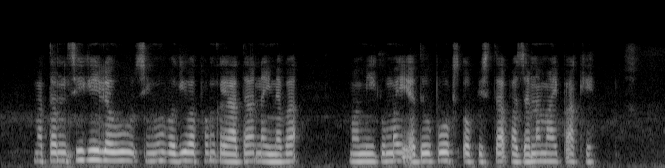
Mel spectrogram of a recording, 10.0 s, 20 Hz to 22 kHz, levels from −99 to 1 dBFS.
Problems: none marked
